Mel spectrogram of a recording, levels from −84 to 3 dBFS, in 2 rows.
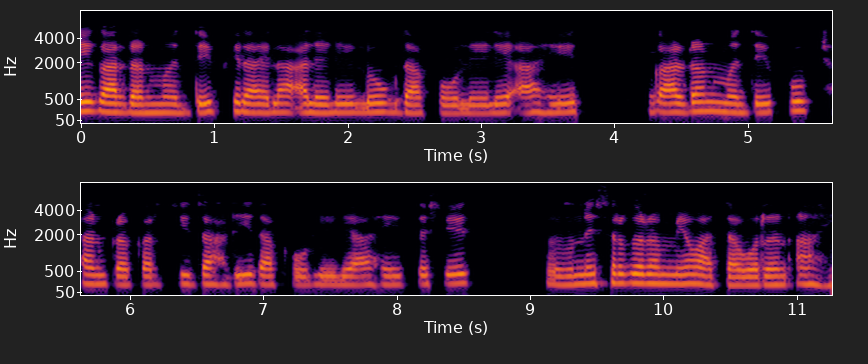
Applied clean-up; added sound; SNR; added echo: none; none; none; none.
